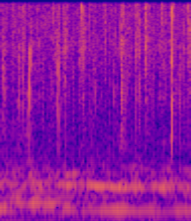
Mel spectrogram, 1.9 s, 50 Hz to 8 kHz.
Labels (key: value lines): label: anthrophony, boat engine
recorder: SoundTrap 300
